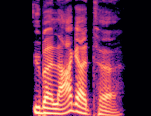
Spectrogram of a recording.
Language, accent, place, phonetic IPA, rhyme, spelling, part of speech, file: German, Germany, Berlin, [yːbɐˈlaːɡɐtə], -aːɡɐtə, überlagerte, adjective / verb, De-überlagerte.ogg
- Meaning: inflection of überlagert: 1. strong/mixed nominative/accusative feminine singular 2. strong nominative/accusative plural 3. weak nominative all-gender singular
